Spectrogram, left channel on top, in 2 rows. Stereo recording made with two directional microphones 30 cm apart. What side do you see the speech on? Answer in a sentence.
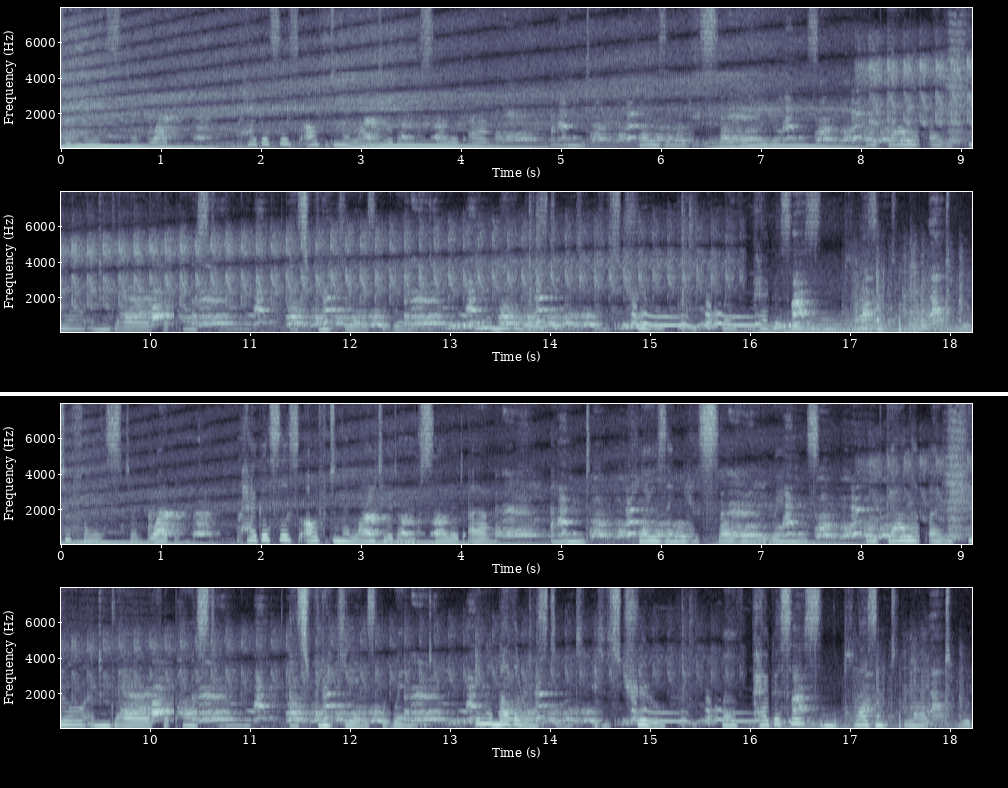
You can hear the speech on the right.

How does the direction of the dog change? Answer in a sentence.
You can hear the dog move to the left.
